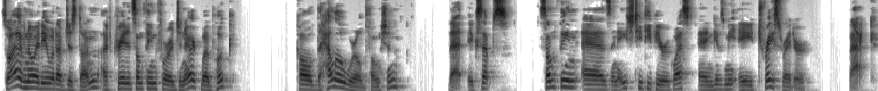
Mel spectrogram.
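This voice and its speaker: A man's voice: fairly high pitch, expressive, moderate pace. A young man getting over a cold, walking through a coding tutorial as he thinks aloud, with lots of "uh" and unsure asides. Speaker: programming tutorial host. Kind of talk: casual screen-share coding tutorial.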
